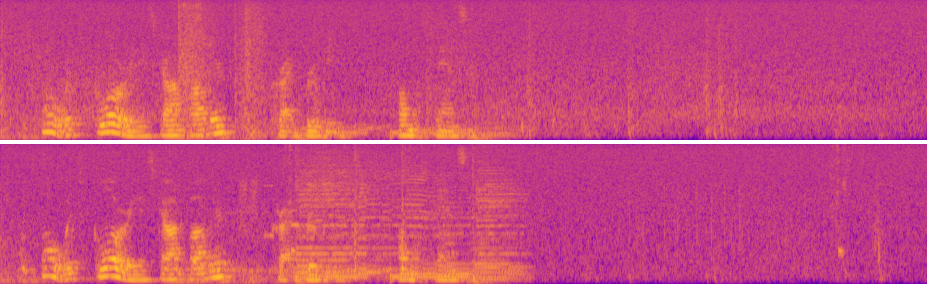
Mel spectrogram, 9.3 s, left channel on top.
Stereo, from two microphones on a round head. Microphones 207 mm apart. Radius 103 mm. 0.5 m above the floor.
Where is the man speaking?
75° right (ahead or behind), 5.5 m.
